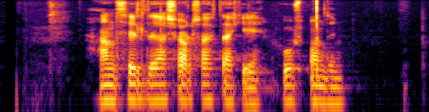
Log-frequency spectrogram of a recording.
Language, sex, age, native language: Icelandic, male, 15, Icelandic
